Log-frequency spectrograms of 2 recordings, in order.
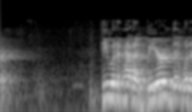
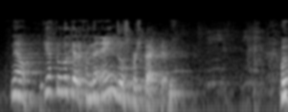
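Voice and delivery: ordinary talk, nothing marked

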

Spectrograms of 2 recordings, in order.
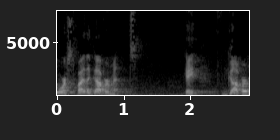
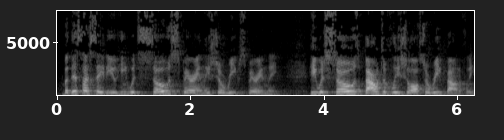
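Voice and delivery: louder, declaiming the Bible verses; scripture reading; 3 semitones higher, 8 dB louder than usual. Acted. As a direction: read the verse like it's from the pulpit. Reads scripture aloud.

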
